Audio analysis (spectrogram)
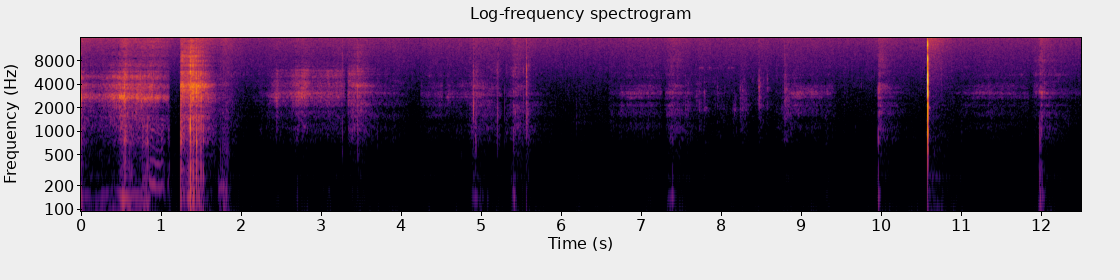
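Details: Bongo, a sand-coloured Labrador Retriever, snoring while asleep indoors, likened to a piglet: loud rasping snorts in the opening two seconds, then softer breathy exhales with a few sharp clicks.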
